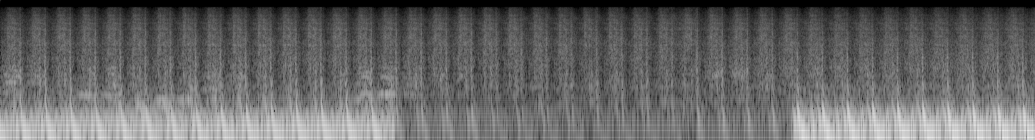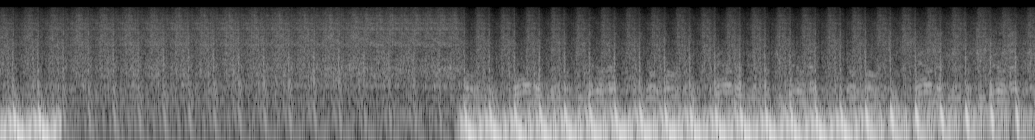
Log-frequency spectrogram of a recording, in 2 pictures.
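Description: Schranz hard techno from a DJ mix: a fast, pounding four-on-the-floor kick drum under dense, driving percussion loops. The kick drops out twice, about six seconds in and again about halfway through, leaving only the percussion for some five or six seconds each time, then comes back in at full weight.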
